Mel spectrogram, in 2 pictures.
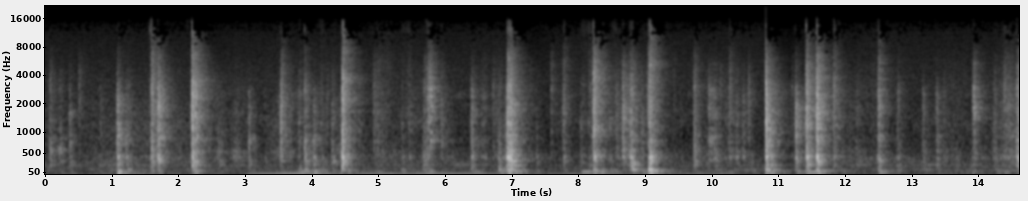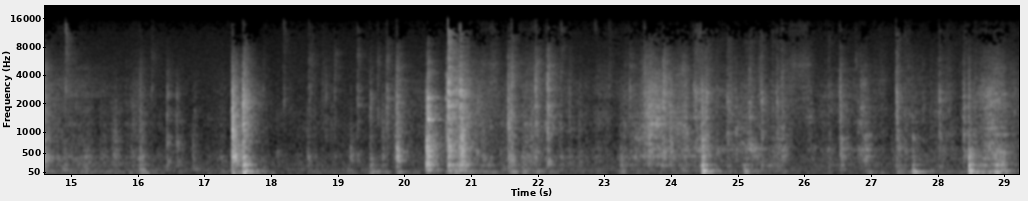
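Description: Plastic case of a Philips 243V5LHAB LCD monitor being pried and handled by hand to free its hidden clips: irregular plastic clicks and knocks about every second, with a stretch of scraping about two-thirds of the way through.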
